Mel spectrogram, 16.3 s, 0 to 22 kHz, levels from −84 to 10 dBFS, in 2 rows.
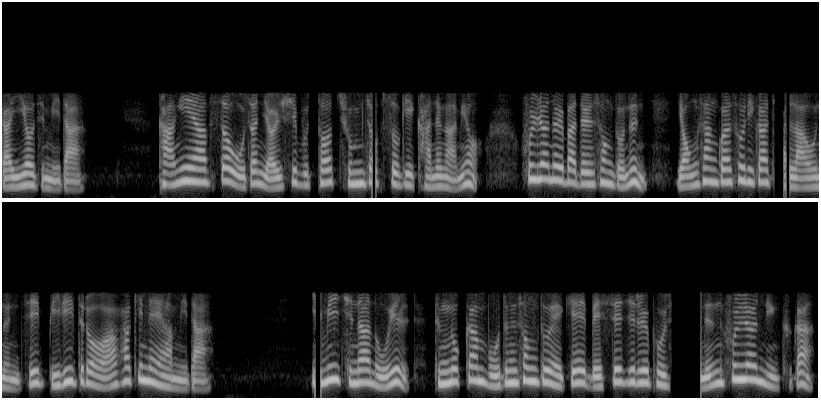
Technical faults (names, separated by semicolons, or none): packet loss filled with silence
